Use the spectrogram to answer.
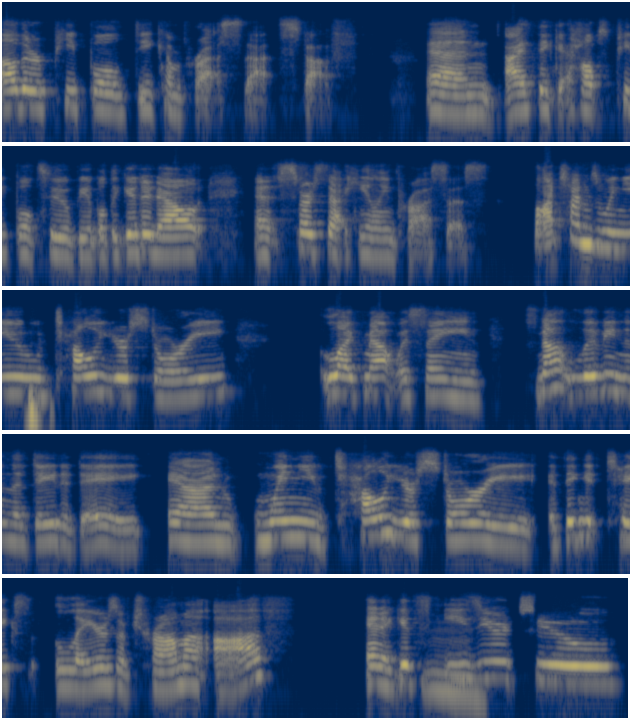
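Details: Adult speaker; normal speech.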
